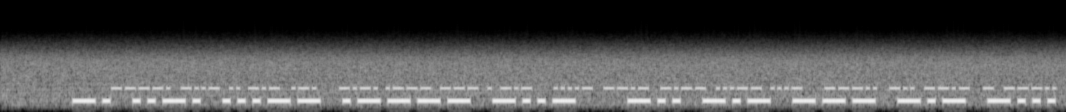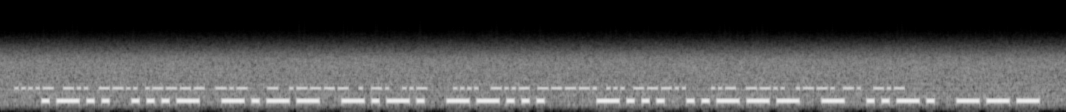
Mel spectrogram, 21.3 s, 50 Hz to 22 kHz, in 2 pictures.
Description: Morse code, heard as two keyed tones, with radio static. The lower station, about 16 wpm, 360 Hz: NF31X DKOKB LVYC7 B2TFO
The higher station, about 34 wpm, 860 Hz: 9XIKR CJOEK 4QY3V 8DQT8 4DZ1K T1ENU HX9S8 UZPNK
